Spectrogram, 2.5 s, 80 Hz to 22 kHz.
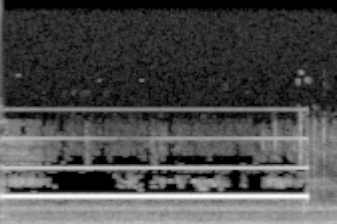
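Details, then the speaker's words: Kitfox with Rotax 912ULS, intermittently losing one ignition system: the multimeter continuity tone on the stator wires holds about two seconds then cuts out, with the terminal cut off and grounded at the intake; bad terminal connection suspected. "so we're going to check it here and just see if there's still a brake cuz it might just be a bad bad connection here at the terminal"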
